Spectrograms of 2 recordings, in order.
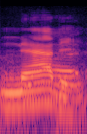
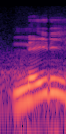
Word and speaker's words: Nady: how to say the name of the company say it again so we all know na not Natty no not nauy not n not yeah you got it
